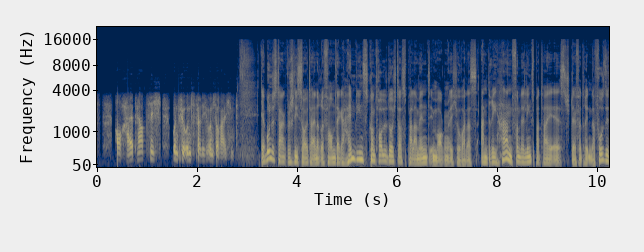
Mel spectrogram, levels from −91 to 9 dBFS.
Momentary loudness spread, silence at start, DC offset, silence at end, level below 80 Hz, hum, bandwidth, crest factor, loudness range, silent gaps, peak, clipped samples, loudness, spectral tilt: 6 LU; 0.15 s; under 0.1%; 0 s; -46 dBFS; none; 16 kHz; 20 dB; 2 LU; none; -4 dBFS; under 0.1%; -23 LUFS; -5.5 dB/octave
